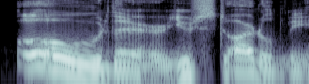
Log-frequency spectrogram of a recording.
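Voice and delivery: loud, booming, swooping wizard voice. After admitting it was their best attempt, trying another line: Gandalf impression. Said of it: "my best impression of making a Gandalf voice".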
